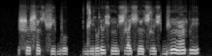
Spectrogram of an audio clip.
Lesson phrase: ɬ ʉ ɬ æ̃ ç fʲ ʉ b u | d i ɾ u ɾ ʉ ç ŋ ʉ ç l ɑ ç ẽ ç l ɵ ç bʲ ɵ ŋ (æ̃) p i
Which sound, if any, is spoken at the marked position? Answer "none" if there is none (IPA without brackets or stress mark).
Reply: æ̃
